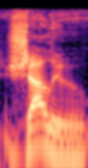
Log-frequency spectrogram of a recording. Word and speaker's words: jaloux: One quick note, Galou in French rhymes with the word jaloux, which is jealous.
